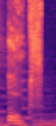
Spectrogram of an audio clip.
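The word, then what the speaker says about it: AUX: Αντλίε θερμότητα OX. Αθόρυβη λειτουργία, εγγυημένη απόδοση, ιδανική τιμή. OX. Προσοχή στο αξόν. A-U-X. Ε, Γράφεται με τρία γράμματα, προφέρεται με δύο και έχει λύσει για όλου.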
